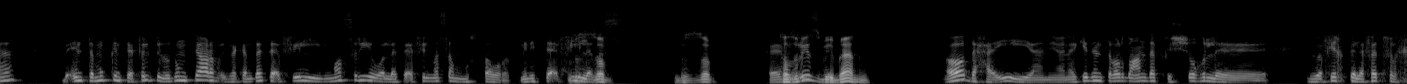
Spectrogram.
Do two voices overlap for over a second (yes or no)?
no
